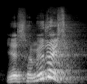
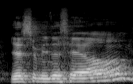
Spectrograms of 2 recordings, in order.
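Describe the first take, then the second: First: It is said in a harsh, forceful tone. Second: It is said in a gentle, friendly tone.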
